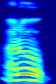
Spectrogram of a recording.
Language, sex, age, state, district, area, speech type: Odia, male, 18-30, Odisha, Kalahandi, rural, spontaneous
